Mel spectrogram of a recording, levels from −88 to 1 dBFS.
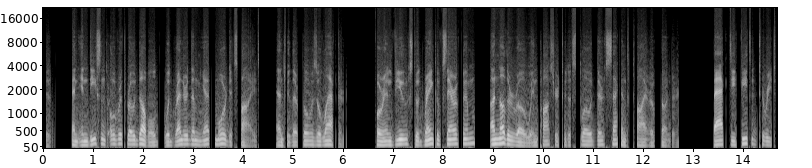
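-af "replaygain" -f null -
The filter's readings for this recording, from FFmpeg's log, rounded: track_gain = +3.3 dB
track_peak = 0.482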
